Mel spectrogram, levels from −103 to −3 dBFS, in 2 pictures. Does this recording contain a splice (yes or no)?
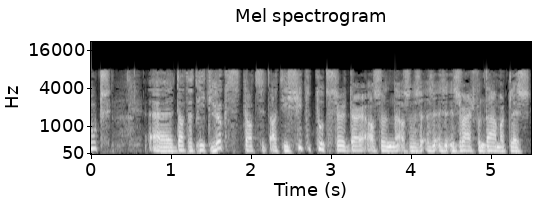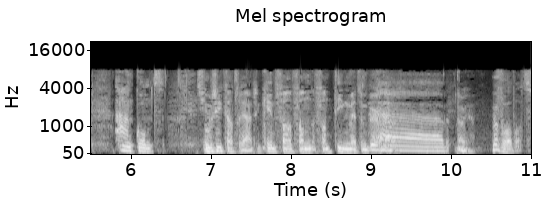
yes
